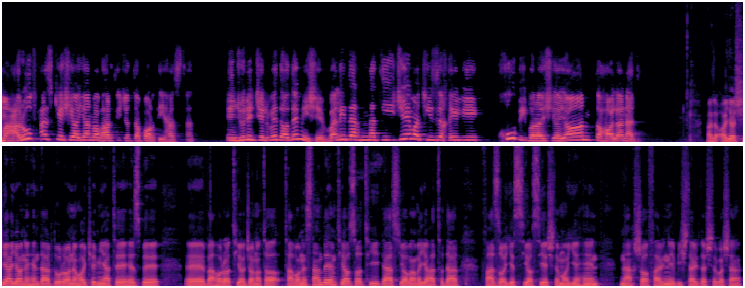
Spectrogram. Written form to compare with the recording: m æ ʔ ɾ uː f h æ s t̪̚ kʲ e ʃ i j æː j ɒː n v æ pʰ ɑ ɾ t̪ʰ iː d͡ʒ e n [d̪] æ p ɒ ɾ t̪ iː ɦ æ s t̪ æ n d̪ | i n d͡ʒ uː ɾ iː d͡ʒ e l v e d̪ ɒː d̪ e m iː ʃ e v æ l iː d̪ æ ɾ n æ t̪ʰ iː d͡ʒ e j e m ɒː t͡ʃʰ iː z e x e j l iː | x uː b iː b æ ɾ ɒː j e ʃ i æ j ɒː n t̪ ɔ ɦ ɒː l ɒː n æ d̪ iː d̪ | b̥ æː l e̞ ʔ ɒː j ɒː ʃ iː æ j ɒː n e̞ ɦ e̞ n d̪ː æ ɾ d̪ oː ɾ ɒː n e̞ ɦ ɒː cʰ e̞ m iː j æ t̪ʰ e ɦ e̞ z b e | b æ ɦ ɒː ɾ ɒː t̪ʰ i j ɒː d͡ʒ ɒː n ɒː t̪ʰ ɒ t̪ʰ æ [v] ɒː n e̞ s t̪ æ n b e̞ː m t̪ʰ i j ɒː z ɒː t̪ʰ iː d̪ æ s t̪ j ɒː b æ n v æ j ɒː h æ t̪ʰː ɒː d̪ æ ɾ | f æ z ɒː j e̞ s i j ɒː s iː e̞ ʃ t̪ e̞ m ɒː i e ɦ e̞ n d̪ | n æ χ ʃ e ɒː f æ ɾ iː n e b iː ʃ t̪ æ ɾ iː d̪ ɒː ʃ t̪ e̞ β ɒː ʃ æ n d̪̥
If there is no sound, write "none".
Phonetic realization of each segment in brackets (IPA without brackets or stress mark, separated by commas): t̪, v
